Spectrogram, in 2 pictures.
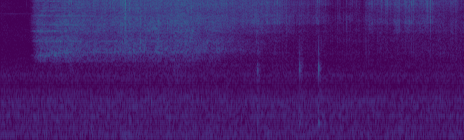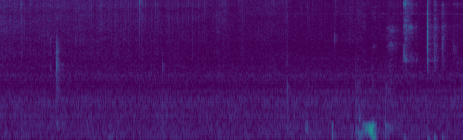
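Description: Sago uttapam batter hits a hot dosa griddle with a bright hiss that rises quickly and fades over several seconds, followed by faint crackles and a few clinks of a utensil near the end, all fairly quiet.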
